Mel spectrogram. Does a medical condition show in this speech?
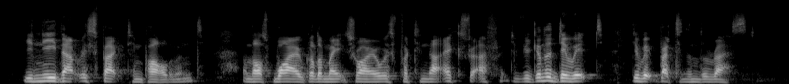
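Yes: cerebral palsy; affects voice box, strangulated voice, less clear to others.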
